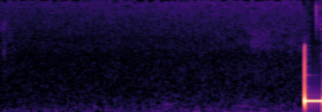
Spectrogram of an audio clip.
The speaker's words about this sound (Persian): تماسی شنونده ما هم قطع شد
